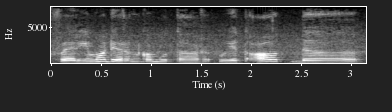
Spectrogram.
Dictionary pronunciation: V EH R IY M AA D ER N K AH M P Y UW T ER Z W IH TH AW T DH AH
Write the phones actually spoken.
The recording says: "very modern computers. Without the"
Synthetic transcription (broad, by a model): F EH R IY M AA D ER N K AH M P UW T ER W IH T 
